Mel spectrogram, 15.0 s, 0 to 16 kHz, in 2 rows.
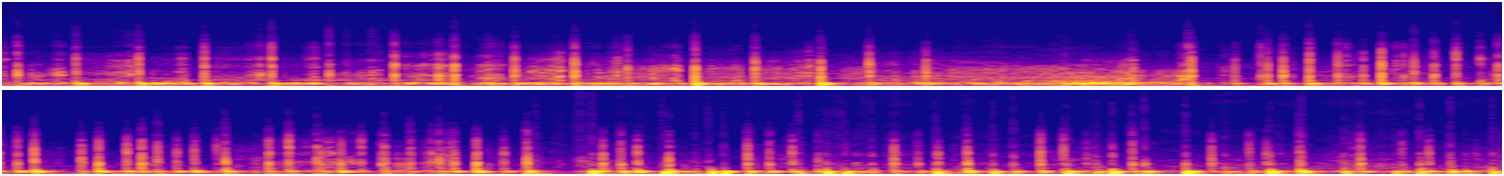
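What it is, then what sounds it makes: Cloth-bound hardcover book. Long nails tap and scratch the patterned green cloth cover of a hardcover copy of "Ishmael," making rapid, dull, low thuds with soft scratchy brushing. A steady low hum near 120 Hz runs underneath, and the taps grow sharper and more frequent in the second half.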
